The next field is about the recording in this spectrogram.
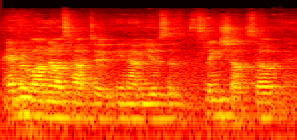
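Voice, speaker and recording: A middle-aged man giving a conference talk in a large hotel room, halting with many fillers and restarts. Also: mid-range voice, level tone. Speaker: conference presenter. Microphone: room audio from a far camera. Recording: echoey, distant room recording with noise.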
